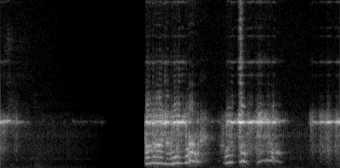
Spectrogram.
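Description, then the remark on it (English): A shrill, high-pitched fire alarm sounds in repeated long beeps, with a person's voice speaking over parts of it; there is a silent gap between the first short beep and the rest. “Fire alarms are going off too.”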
